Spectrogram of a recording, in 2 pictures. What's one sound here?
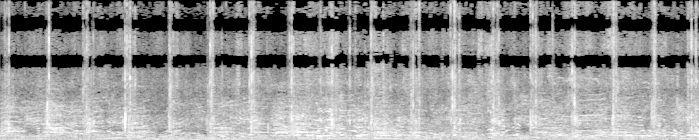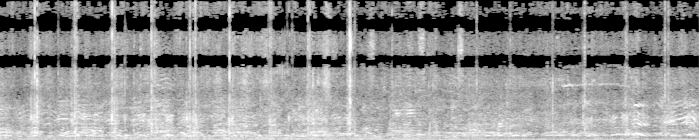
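A crowd of men and women talks and shouts loudly outdoors.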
